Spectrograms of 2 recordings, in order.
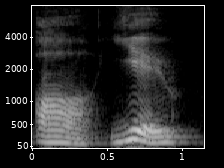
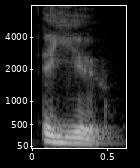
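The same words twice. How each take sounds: First: The word 'are' keeps a full R sound. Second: The word 'are' is reduced to a weak uh. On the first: The speaker calls it wrong. "instead of saying are you" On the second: The speaker calls it right. "we change the R to a schwa sound, the little uh sound"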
